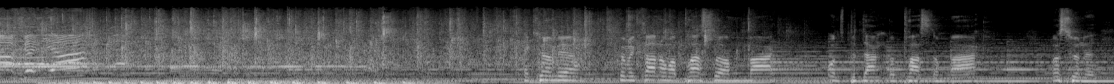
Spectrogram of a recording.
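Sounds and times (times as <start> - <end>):
audience applause: 0.0 - 8.0
speech: 5.4 - 11.1.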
